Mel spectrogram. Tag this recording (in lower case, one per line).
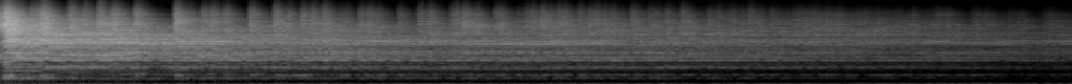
crash cymbal
musical instrument
music
cymbal
percussion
